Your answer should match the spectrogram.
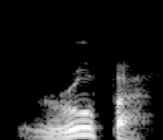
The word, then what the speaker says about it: rūpa: a very important party short and long short one crown long two counts rupa so if you don't pronounce it properly in this way it can mean different things okay so the carrot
